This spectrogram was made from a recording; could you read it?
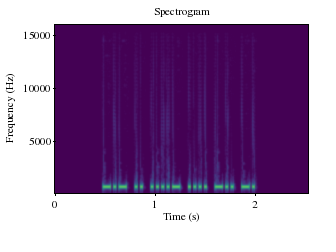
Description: Morse code, heard as a keyed tone, about 46 wpm, 700 Hz. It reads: KI4HDN
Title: USA Call Signs - 6 Characters - 4x Character Spacing - 45wpm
